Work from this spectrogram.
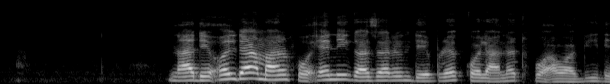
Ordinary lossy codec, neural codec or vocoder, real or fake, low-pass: Opus, 24 kbps; codec, 44.1 kHz, 7.8 kbps, DAC; fake; 14.4 kHz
